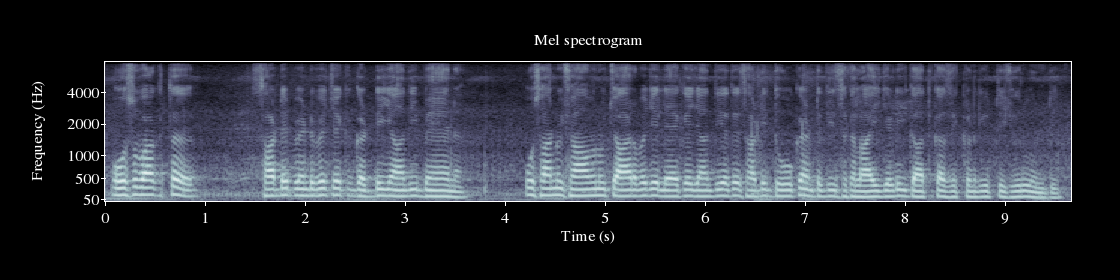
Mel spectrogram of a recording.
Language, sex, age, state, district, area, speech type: Punjabi, male, 18-30, Punjab, Kapurthala, rural, spontaneous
